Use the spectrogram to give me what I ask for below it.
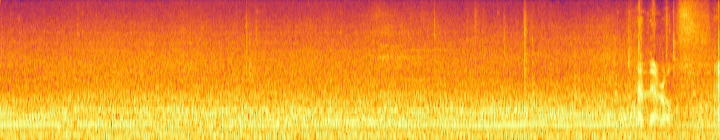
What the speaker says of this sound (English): I am going to just put my foot down and let you hear the turbos.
